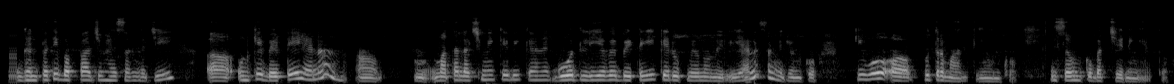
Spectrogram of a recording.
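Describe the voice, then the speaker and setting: A young woman, telling of a dream as devotional testimony in a lively storytelling manner, often turning to her listeners. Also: mid-range voice. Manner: animated storytelling, repeatedly addressing listeners. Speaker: devotee sharing a dream at satsang.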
